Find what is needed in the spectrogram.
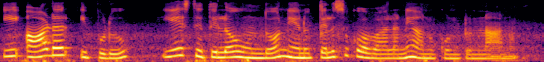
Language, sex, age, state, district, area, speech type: Telugu, female, 30-45, Andhra Pradesh, Chittoor, urban, spontaneous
